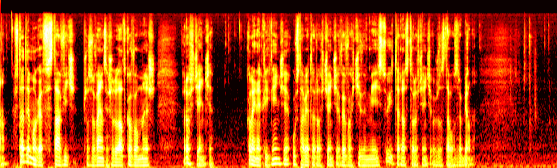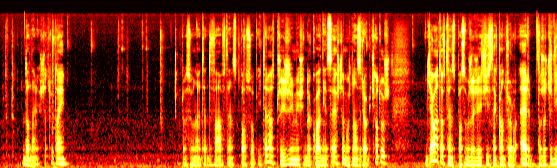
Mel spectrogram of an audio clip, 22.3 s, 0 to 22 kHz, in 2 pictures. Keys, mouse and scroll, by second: 4.5 click, 7.3 shift+right click, 8.7-9.7 shift+drag, 10.4 ctrl+r, 10.8 ctrl+click, 11.2 Escape, 12.0 a, 12.4 ctrl+click, 13.5 ctrl+shift+middle click, 13.9 ctrl+shift+click, 14.6 ctrl+shift+click, 14.9 shift+middle click, 15.1 click, 15.1 middle click, 15.8 a, 16.3-17.3 middle drag, 17.9 middle click, 19.3 middle click, 20.7 ctrl+r.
